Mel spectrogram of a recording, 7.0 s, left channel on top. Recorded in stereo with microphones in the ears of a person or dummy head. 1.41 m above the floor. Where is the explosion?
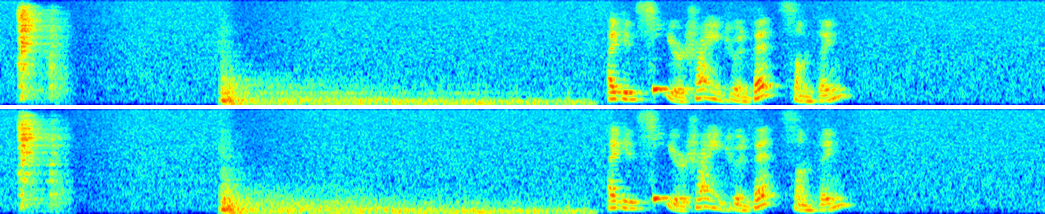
5° left (ahead or behind), 1.3 m.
